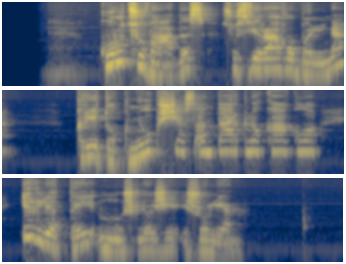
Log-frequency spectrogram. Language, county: Lithuanian, Vilnius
